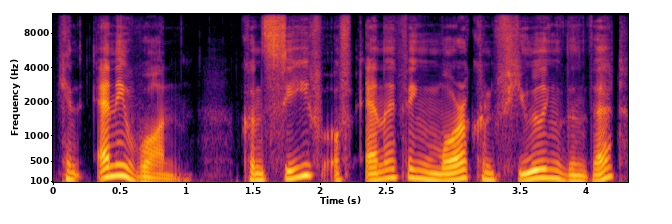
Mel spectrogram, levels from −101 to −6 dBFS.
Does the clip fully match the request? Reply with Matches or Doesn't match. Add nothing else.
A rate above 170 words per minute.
Doesn't match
